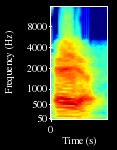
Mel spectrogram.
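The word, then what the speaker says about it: heir: ஹாஸ் ஹி ஹாஸ் அன் ஏர் வாரிசு உச்சரிப்பு ஹேர்னு சொல்லக்கூடாது ஏர் தான் சொல்ல வேண்டும் ஓகே டூ யூ ஹேவ்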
